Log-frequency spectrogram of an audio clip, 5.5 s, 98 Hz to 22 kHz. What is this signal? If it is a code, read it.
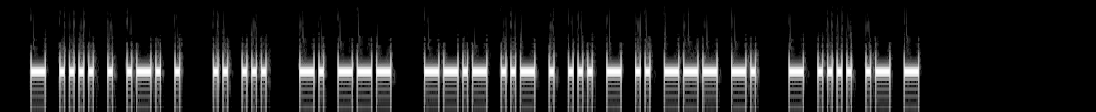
Morse code, heard as a keyed tone, about 50 wpm, 700 Hz. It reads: THERE IS NO QUESTION THAT
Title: Sets of 5 Words Encore 50wpm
